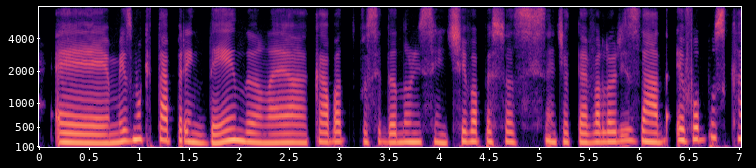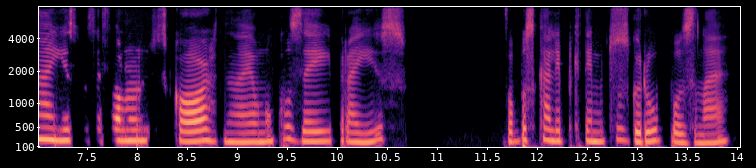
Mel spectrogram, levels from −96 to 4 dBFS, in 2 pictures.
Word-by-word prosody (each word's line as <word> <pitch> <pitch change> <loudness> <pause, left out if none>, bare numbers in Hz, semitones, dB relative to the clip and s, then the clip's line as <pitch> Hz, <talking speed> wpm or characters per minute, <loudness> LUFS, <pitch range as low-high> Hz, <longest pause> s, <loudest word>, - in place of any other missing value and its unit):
eh, 180 -2 +3
mesmo 215 +6 +2
que - - -16
está 235 - -2
aprendendo, 205 +1 +2 0.2
né, 185 +1 +1
acaba 195 +2 -2 0.2
você 195 +1 -6
dando 185 0 -1
um - - +3
incentivo, 195 +1 -2
a - - 0
pessoa 200 0 -3
se 180 - -9
sente 200 -2 -2
até 190 0 -1
valorizada. 200 +1 0
Eu 235 -1 +2
vou 250 +4 +1
buscar 255 -1 +1
isso. 225 0 +2
Você 225 0 -22
falou 225 -1 +4
no 220 0 +2
Discord, 210 +1 +3
né? 195 0 0
Eu 195 - +1
nunca 210 +5 -2
usei 210 -3 -1
para 205 -2 -2
isso. 205 +6 -4 1.0
Vou 200 - -2
buscar 235 +3 -2
ali 215 -1 +2
porque - - -22
tem 215 -2 0
muitos 210 +3 -3
grupos 200 -3 0
né? 180 +4 -2
205 Hz, 165 wpm, -22 LUFS, 190-220 Hz, 1.0 s, falou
